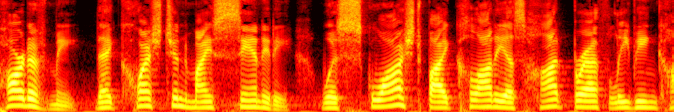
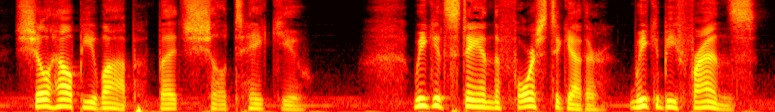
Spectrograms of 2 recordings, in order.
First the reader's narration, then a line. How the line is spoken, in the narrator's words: Claudia whisper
